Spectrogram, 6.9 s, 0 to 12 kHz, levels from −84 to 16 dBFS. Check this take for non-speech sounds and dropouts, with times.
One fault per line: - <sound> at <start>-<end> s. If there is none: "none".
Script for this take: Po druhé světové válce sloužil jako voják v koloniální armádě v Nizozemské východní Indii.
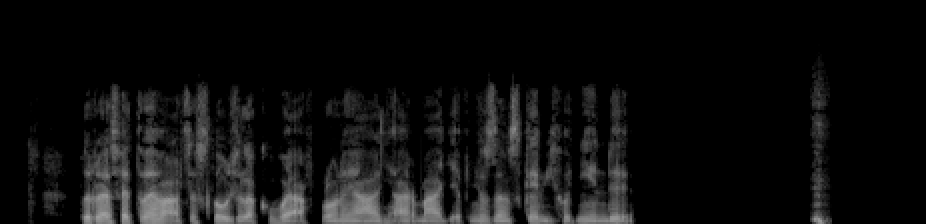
- whoosh at 6.1-6.2 s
